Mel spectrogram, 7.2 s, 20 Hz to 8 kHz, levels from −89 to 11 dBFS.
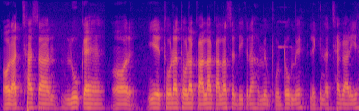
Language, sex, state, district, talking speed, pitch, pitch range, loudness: Hindi, male, Bihar, Jamui, 185 wpm, 115 Hz, 110-120 Hz, -24 LUFS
